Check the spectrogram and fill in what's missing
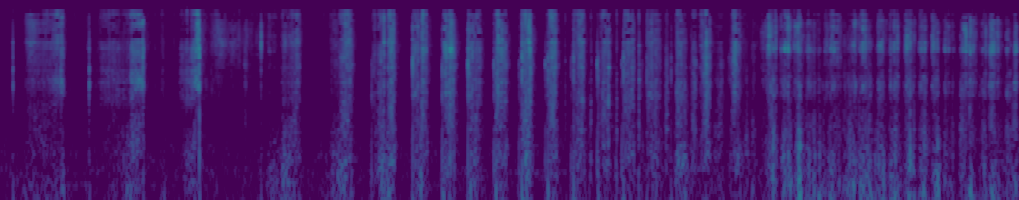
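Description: Long nails scratch and rub a solid oval tan bar of soap with a scored surface, held in the hands. Quick, uneven bursts of dry, bright scratching follow one another closely, with a soft low rumble underneath.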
